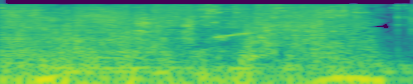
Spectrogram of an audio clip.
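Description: Cinematic intro sound effect: a loud, sustained crashing, shattering noise over a low rumble, cutting off sharply at the end.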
